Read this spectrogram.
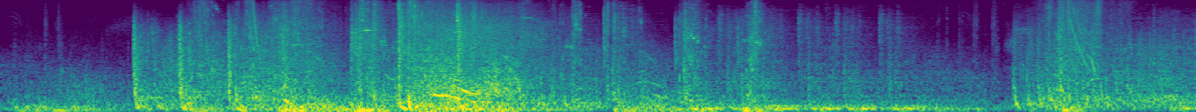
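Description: Weapons fire and blows clash in close combat.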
